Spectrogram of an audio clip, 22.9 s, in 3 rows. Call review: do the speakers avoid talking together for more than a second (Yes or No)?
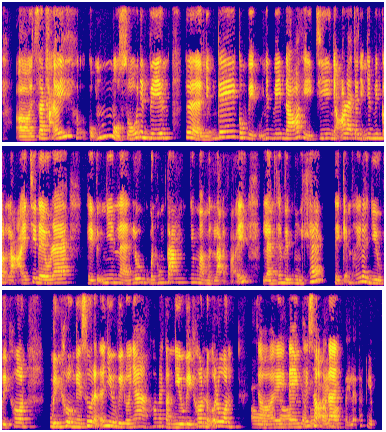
No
